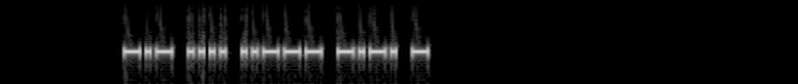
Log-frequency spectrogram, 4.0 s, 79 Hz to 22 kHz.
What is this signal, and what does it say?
Morse code, heard as a keyed tone, about 43 wpm, 700 Hz. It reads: KH2CT
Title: USA Call Signs - 5 Characters - 45wpm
